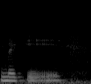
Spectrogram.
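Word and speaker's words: Mk.gee: G-E-E. – G-E-E. – It's like pronounced Mickey.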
